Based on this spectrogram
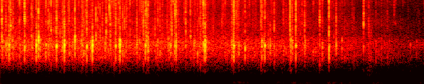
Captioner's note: applause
